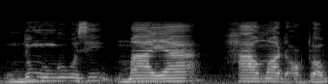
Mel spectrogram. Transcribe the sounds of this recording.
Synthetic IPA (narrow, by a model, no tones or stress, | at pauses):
nduŋɡuŋɡuwosimaja | haːmadok̚tob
